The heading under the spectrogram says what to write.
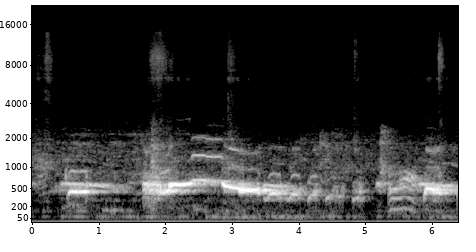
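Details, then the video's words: Soft Puter Pelung dove call, used for luring birds: low, rounded coos that swell and slide gently downward, several in close succession with brief gaps. "suara burung Puter Pelung lembut,, ampuh buat pancingan...."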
